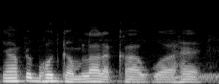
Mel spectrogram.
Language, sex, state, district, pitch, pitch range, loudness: Hindi, male, Jharkhand, Ranchi, 125 Hz, 115-150 Hz, -15 LUFS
